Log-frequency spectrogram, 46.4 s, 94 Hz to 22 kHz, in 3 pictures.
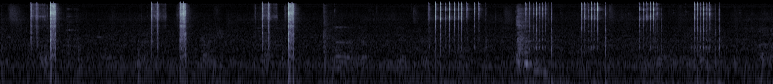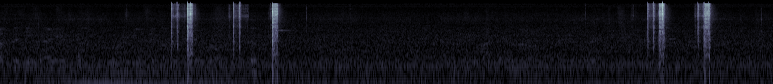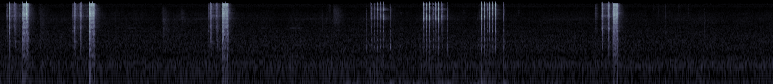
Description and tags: Shooting and winding a Robot Star II Recorder camera. This is a very small camera from the 1950's. There is some background noise from the store where this was recorded.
